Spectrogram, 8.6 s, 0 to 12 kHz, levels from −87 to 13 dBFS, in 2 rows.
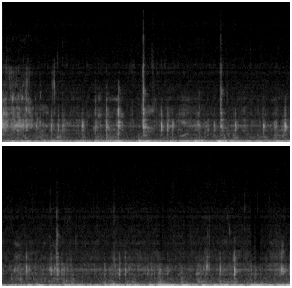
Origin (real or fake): fake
